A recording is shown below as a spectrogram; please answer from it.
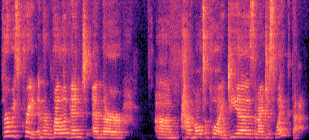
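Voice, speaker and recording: Excitable, high-voiced woman in echoey room. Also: unhurried. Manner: earnest, excitable, tearful at times. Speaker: guest educator. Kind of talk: emotional personal story on a podcast.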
